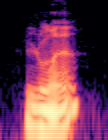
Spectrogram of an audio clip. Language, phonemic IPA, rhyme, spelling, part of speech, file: French, /lwɛ̃/, -wɛ̃, loin, adverb, Fr-loin.ogg
- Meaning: far, distant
